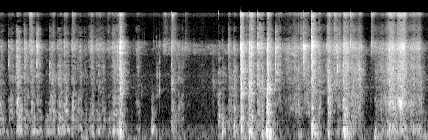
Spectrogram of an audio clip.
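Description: Utility knife cutting and scraping at a sealed cardboard box: a run of scratchy strokes and small clicks, busier in the second half.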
